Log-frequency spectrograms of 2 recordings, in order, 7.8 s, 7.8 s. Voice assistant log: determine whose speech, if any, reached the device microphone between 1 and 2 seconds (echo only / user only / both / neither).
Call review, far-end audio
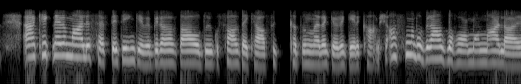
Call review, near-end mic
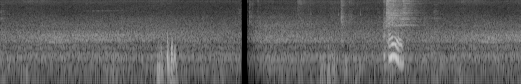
neither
